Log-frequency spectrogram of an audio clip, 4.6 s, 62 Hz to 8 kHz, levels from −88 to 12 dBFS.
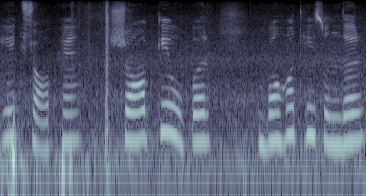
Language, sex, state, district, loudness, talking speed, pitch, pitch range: Hindi, female, Punjab, Fazilka, -21 LUFS, 130 wpm, 235 Hz, 160-250 Hz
